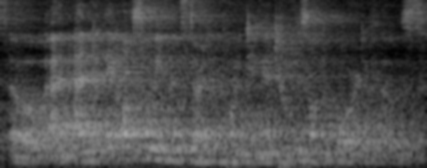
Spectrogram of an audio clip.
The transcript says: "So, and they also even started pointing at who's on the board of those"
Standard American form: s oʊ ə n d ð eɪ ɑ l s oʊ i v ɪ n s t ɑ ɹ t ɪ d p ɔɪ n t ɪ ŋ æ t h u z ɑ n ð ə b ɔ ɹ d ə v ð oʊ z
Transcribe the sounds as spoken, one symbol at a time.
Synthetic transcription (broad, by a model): s oʊ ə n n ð eɪ ɑ l s oʊ i v ɪ n s t ɑ ɹ t ɪ d p ɔɪ n t ɪ ŋ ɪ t h u z n ð ə b ɔ ɹ d ə v ð oʊ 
